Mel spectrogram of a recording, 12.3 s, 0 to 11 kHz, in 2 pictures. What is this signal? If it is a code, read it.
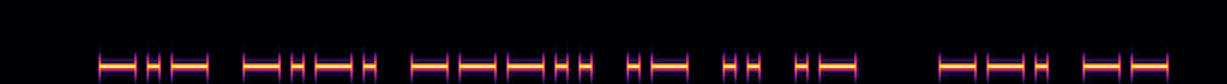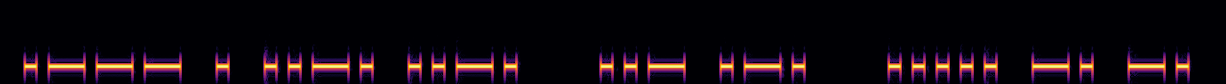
Morse code, heard as a keyed tone, about 20 wpm, 700 Hz. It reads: KC8AIA GM JEFF UR 5NN
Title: SOTA QSO Practice 20wpm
